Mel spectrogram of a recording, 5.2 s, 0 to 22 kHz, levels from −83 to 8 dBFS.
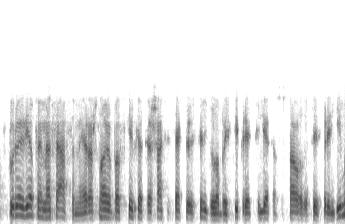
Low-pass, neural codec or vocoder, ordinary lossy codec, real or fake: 7.2 kHz; codec, 16 kHz, 16 kbps, FunCodec, trained on LibriTTS, 50 frames a second; Opus, 24 kbps; fake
